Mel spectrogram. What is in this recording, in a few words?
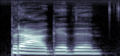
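"pràghede", Sardinian, female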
